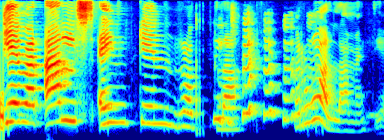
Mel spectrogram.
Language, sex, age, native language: Icelandic, female, 8, Icelandic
